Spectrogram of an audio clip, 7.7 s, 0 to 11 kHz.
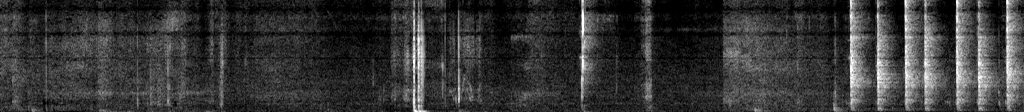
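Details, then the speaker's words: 2016 Polaris Sportsman 570 with a rebuilt cylinder and piston after water damage: rapid sharp starter solenoid clicking up front with no crank, even with a jump pack connected. Starter voltage is checked next. "still doing the same thing you just hear that solenoid clicking up front"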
